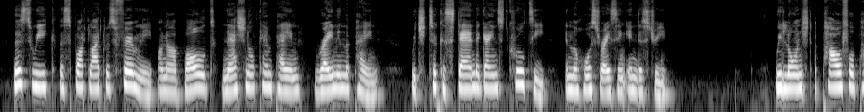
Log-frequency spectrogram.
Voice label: voiceover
